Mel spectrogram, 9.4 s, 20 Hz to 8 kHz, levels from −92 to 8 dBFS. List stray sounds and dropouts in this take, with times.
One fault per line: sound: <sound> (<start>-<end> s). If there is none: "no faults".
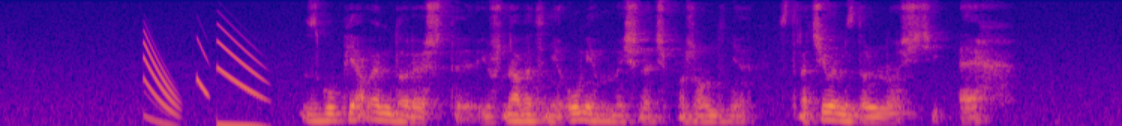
sound: chirp (1.2-2.3 s)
